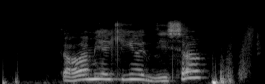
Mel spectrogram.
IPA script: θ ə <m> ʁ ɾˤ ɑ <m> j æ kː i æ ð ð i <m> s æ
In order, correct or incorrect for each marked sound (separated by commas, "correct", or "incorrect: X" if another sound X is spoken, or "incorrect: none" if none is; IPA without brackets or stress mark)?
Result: incorrect: none, correct, incorrect: none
